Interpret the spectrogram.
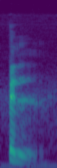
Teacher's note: pill वाला जेव्हा pronunciation आपण करतोय ना, आपली टंग अपर टीथच्या मागे असते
